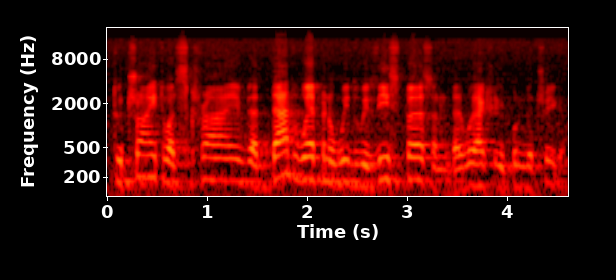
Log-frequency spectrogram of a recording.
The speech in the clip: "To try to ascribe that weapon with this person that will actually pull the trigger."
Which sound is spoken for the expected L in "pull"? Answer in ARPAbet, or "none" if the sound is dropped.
N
